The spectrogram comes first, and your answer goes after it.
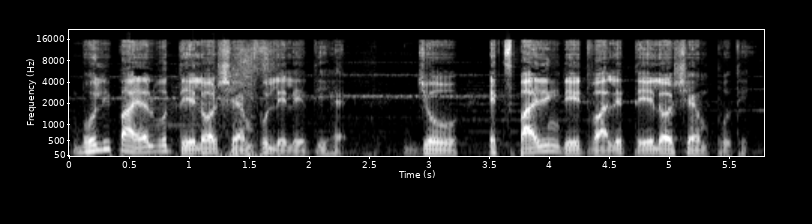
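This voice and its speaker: A man's voice: mid-range voice, expressive, moderate pace, darkish tone. A man narrating a scripted moral tale as its storyteller. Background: faint music.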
